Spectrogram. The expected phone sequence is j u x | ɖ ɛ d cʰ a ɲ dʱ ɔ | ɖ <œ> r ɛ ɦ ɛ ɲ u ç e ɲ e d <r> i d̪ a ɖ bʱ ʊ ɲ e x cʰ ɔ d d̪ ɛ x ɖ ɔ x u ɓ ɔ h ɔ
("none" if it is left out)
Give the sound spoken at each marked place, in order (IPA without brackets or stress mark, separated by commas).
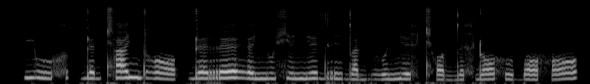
ɛ, r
